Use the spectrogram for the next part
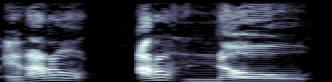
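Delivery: ordinary delivery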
